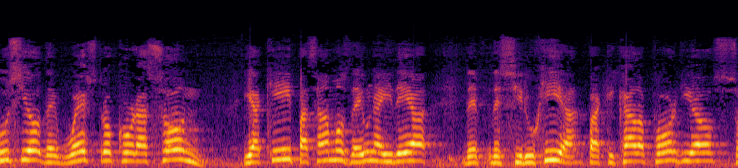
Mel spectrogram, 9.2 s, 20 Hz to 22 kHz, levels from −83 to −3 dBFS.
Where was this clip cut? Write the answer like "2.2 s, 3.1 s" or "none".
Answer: 3.5 s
